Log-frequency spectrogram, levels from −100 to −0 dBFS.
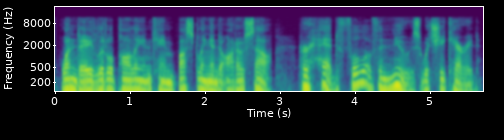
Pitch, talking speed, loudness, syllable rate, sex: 115 Hz, 190 wpm, -17 LUFS, 5.0 syllables/s, male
